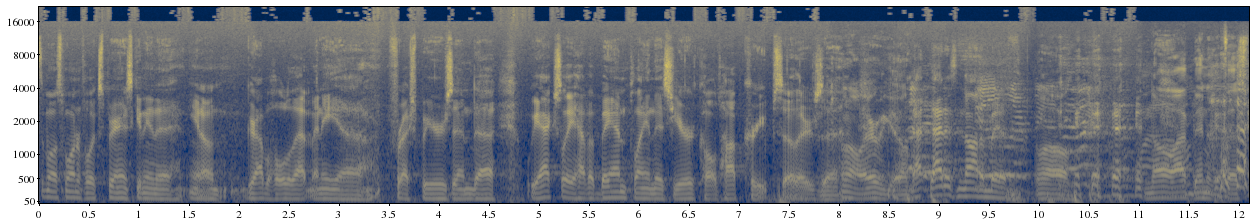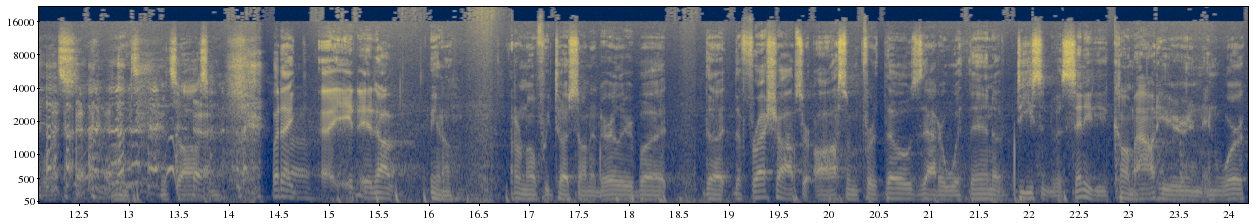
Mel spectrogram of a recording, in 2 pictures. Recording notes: We're LIVE at the 18th Annual Hop & Brew School. Live From Hop & Brew School. We're LIVE at the 18th Annual Hop & Brew School , hosted by Yakima Chief Hops (YCH)!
